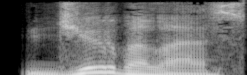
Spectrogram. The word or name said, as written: jubilus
